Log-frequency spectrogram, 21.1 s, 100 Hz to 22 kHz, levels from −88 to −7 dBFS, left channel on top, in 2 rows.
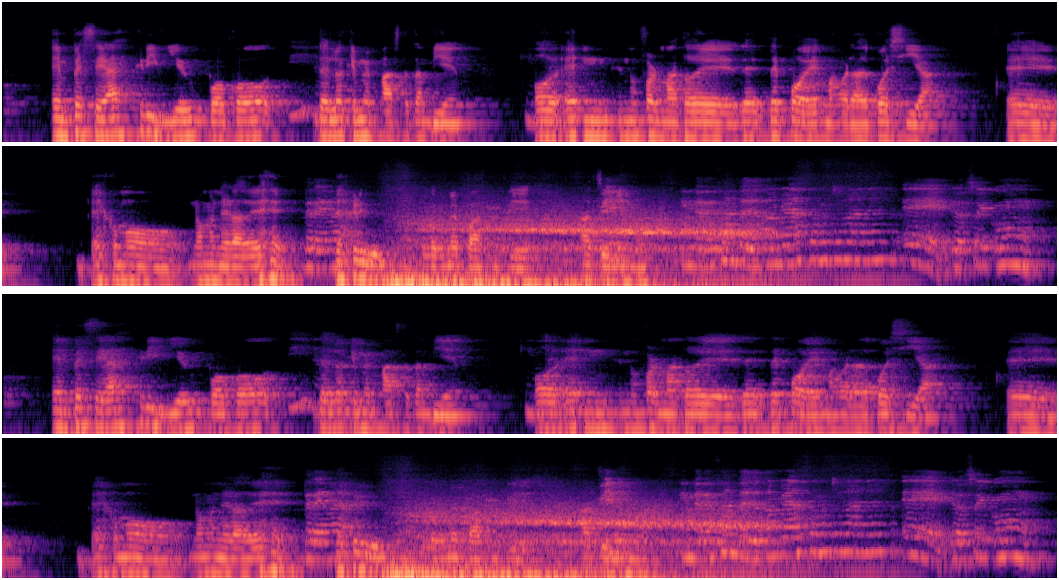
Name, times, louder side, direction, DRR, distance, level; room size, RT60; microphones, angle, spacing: voice 1, 0.5-2.7 3.1-4.6 5.3-9.3 10.0-10.6 11.4-13.4 13.9-14.4 14.7-15.8 16.3-17.0, left 4 dB, 85° left, 9 dB, 0.6 m, -32 dB
voice 2, 2.8-3.4 5.2-5.7 13.5-14.0 15.4-16.1 16.5-16.9 17.3-20.8, equal, 30° right, -7 dB, 3.1 m, -39 dB
sound 1, 13.8-19.4, equal, 10° left, 1.6 m, -27 dB
12.0 x 6.2 x 2.8 m, 0.96 s
head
